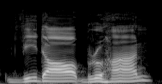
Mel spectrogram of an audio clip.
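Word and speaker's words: Vidal Bruján: uh on the return side how is it pronounce viall bruhan bruhan viall bruhan also 26 I mvis might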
